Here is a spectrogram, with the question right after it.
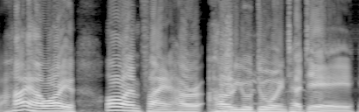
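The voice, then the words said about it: Attempted Irish accent, sounds Midwestern. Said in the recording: “I think I'm doing like the mom from Bobby's World... I'm a Wisconsin mom. That's my Irish accent.”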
